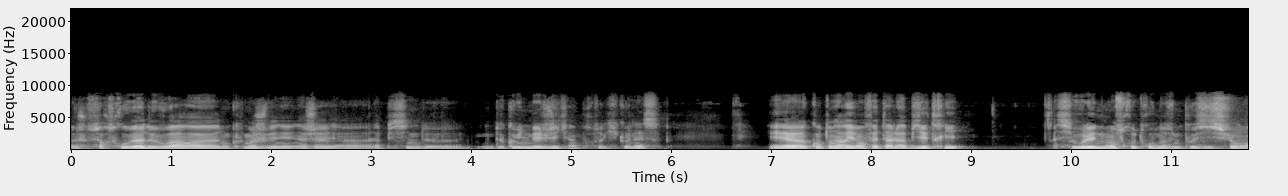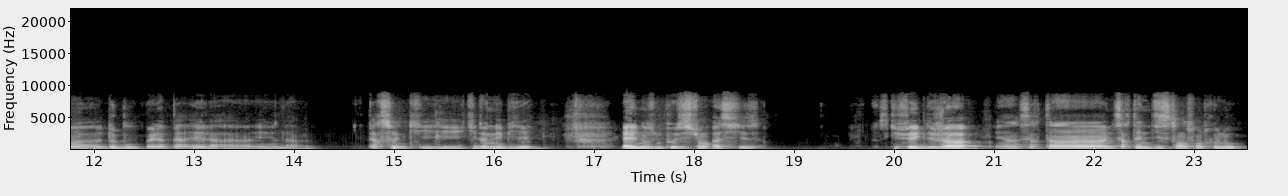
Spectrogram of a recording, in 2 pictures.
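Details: 27-year-old man who has stuttered since age 10 and reports big blocks in stressful situations; stuttering.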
